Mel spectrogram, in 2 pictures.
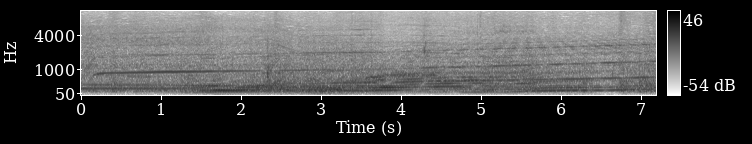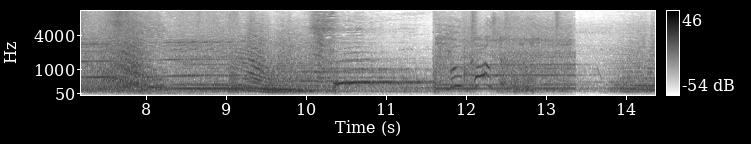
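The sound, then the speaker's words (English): Speeder bike chase sound effects from a film: loud engine whines sweep up and down in pitch as the bikes race past, with voices mixed in. “So then, shortly after that, you got the speeder bike chase.”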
